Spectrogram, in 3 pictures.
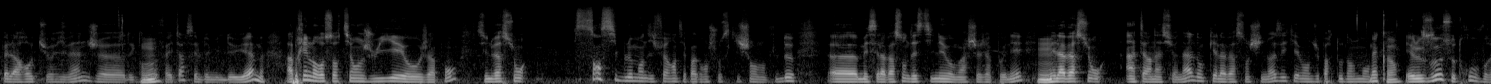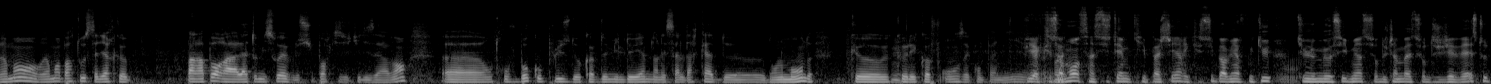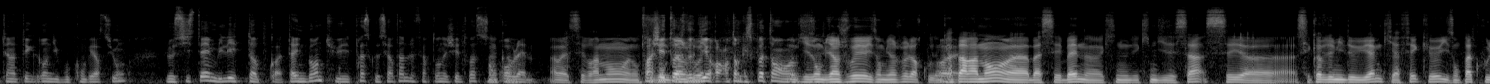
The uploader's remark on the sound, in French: Un pif de l’actu enregistré sous une chaleur écrasante dans un appartement surchauffé avec beaucoup de monde.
